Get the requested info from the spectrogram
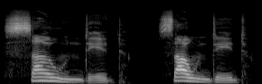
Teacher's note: The ed ending in the word sounded pronounced as id because the word sound ends with a d sound with a d consonants.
